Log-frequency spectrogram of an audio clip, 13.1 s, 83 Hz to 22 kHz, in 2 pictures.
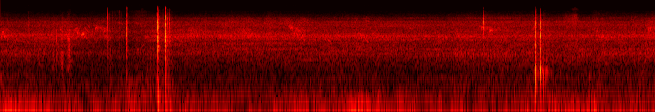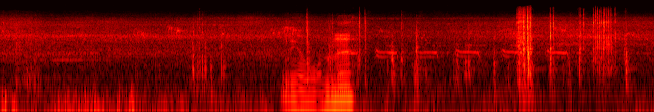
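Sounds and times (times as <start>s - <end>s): hand tools clicking on metal bolts: 10.1s - 13.0s.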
